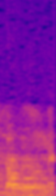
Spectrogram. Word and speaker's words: Saloom: My last name is Saloom. It's S-A-L-O-O-M, as in Mary.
